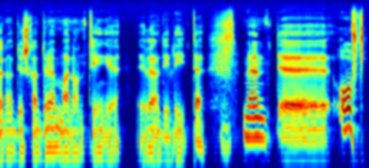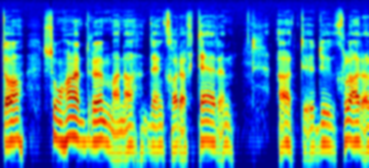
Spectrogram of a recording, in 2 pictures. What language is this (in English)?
Swedish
